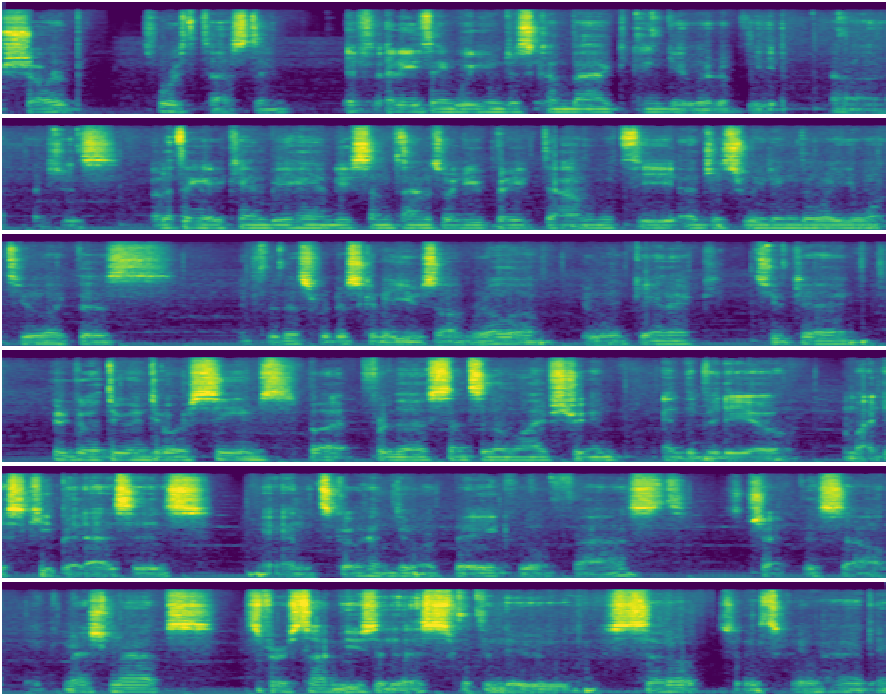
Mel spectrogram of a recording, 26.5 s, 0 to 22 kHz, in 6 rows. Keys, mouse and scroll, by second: 3.1 click, 4.0 click, 4.6 click, 10.0 click, 12.6 click, 20.3 click, 21.1-21.6 scroll down 2, 22.0 scroll down 1, 24.3 right click.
